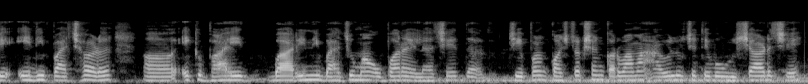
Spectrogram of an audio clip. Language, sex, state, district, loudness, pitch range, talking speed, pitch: Gujarati, female, Gujarat, Valsad, -17 LUFS, 180-200 Hz, 155 wpm, 195 Hz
